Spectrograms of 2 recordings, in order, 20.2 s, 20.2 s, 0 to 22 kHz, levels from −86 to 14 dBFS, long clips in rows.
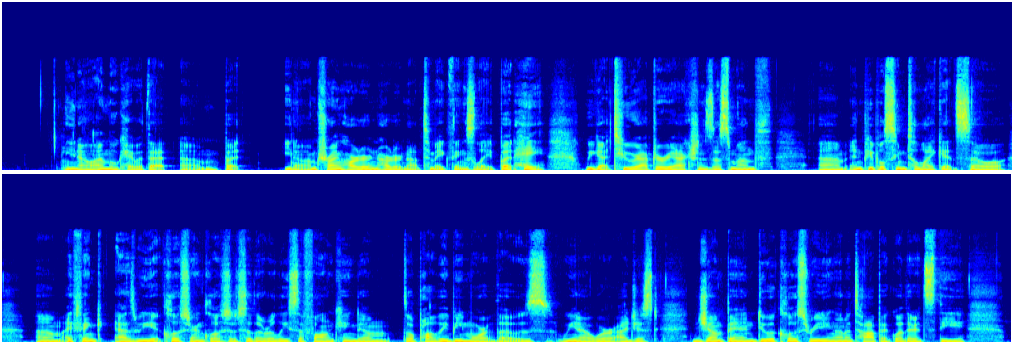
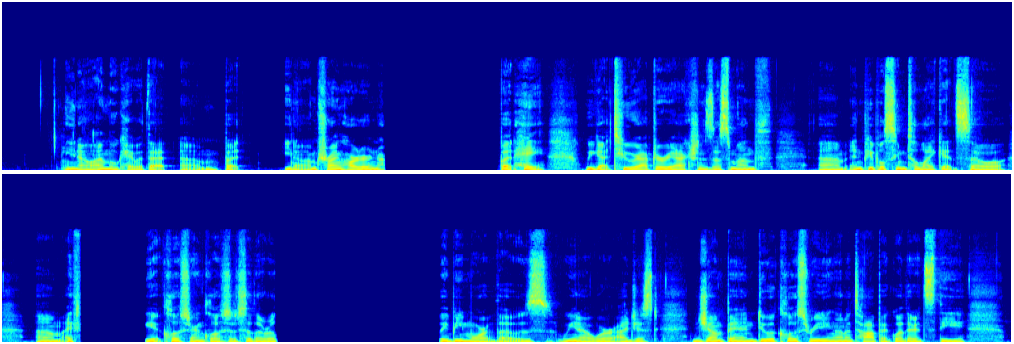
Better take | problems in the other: first | audio cutting out; at 4 s for 1 s, at 11 s for 0.5 s and at 13 s for 1.5 s

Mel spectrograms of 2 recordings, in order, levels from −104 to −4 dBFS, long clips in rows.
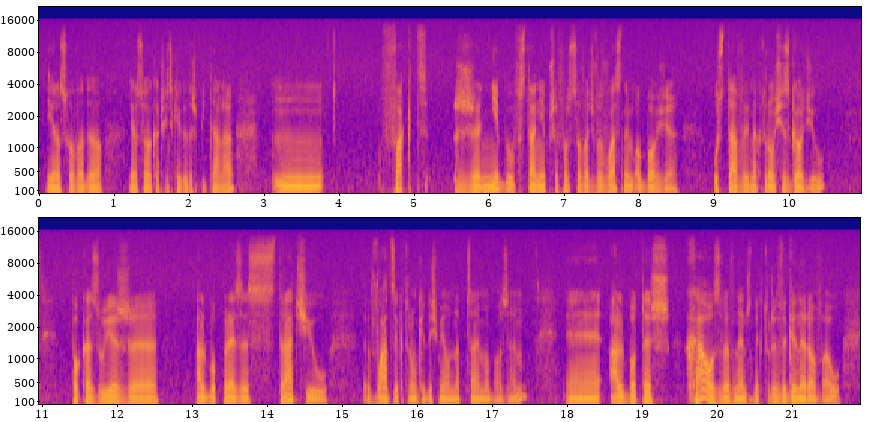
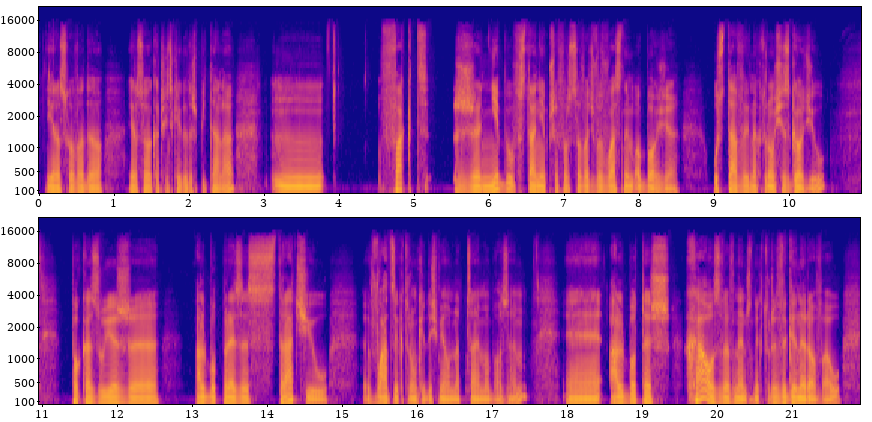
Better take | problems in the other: second | hiss; faint; throughout; 25 dB below the speech

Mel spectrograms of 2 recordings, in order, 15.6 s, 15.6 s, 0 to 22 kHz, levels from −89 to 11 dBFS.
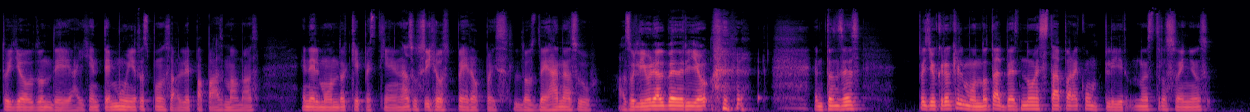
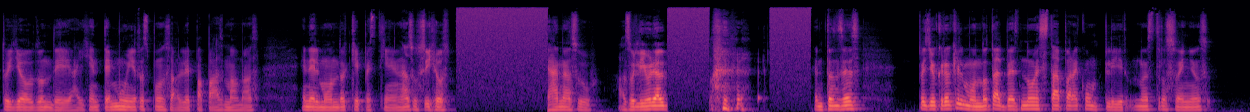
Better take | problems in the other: first | audio cutting out; filled with static; at 5.5 s for 1 s, at 8.5 s for 0.5 s and at 9.5 s for 0.5 s

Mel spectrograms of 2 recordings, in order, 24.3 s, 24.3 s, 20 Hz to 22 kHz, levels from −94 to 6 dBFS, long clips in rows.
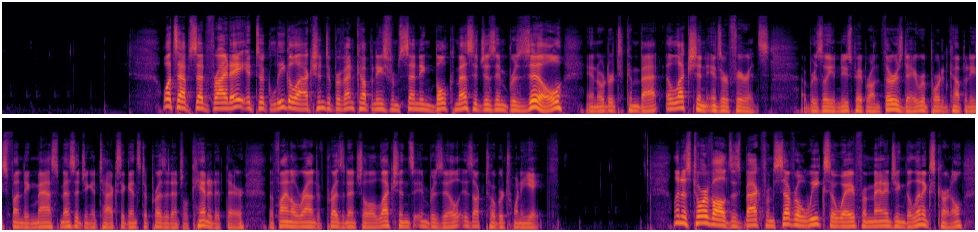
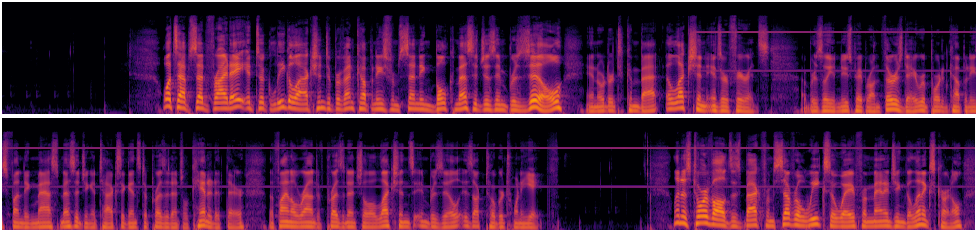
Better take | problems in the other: first | high-pitched whine; faint; from 8.5 s on; 8 kHz, 20 dB below the speech

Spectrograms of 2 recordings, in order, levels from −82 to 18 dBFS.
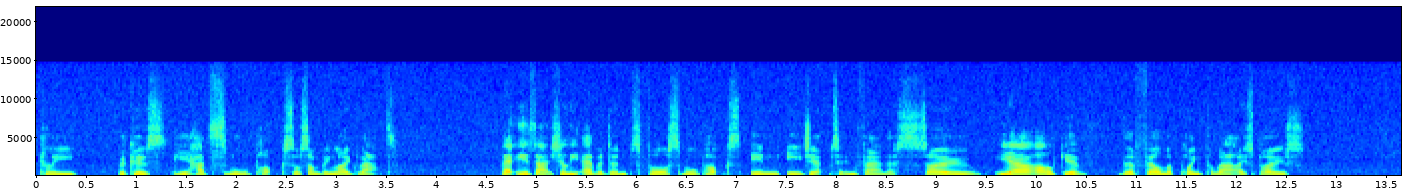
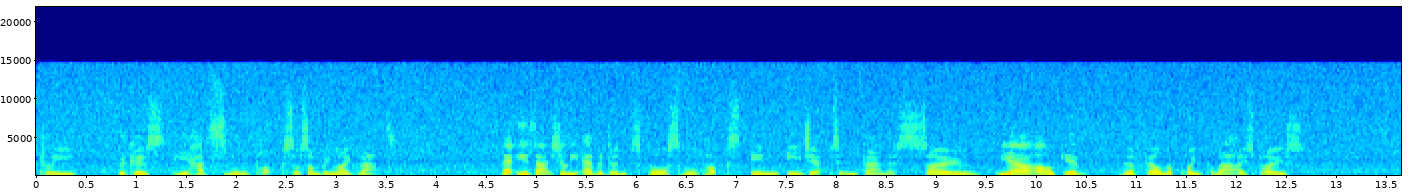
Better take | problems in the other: first | hiss; loud; throughout; 10 dB below the speech; faint in the first

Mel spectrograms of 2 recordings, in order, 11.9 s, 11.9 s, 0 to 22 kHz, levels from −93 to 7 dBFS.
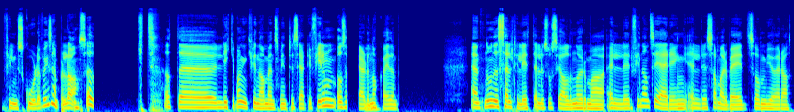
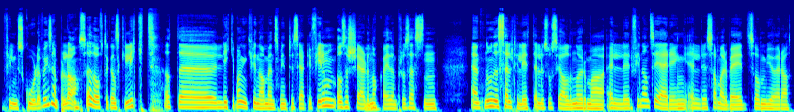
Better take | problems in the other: second | audio cutting out; at 1.5 s for 0.5 s, at 5 s and at 6 s for 0.5 s

